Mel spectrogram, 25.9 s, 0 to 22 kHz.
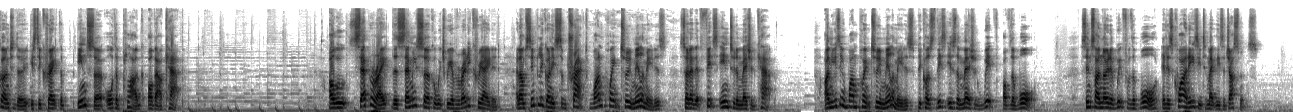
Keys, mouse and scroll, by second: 1.6 shift+s, 2.4 e, 2.8 s, 4.1 a, 4.3 a, 4.6 w, 5.8-7.7 middle drag, 8.1-9.9 right drag, 8.4 b, 9.6 shift+d, 9.9 right click, 10.9 p, 12.1 Tab, 12.5-15.4 right drag, 13.2 Tab, 14.0 shift+s, 16.3-17.9 middle drag, 17.9 Tab, 18.9 Tab, 20.7 KP_Add, 21.3 KP_Add, 21.5 KP_Add, 21.7 KP_Add, 23.2-24.9 drag, 24.4 KP_Add, 24.6 KP_Add, 25.5-25.8 drag.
